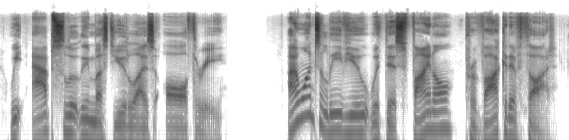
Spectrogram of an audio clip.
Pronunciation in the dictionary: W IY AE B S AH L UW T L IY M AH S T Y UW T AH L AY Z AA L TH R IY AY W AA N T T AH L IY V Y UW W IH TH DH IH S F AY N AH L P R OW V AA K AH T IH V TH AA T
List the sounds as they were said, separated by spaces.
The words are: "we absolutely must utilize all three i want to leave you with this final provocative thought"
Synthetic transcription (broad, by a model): W IY AE B S AH L UW T L IY M AH S T Y UW T AH L AY Z AA L TH R IY AY W AA N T T AH L IY V Y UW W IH DH IH S F AY N L P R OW V AA K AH T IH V TH AA T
